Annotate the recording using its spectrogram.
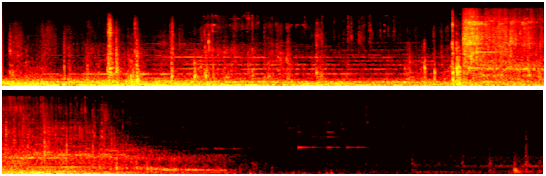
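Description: Tense horror film score with steady low notes and rapid sharp hits, broken by one loud crash about four and a half seconds in, then fading away to near silence around eight seconds in.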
